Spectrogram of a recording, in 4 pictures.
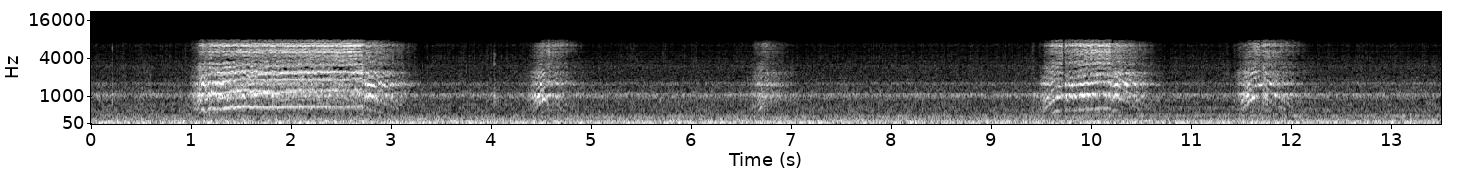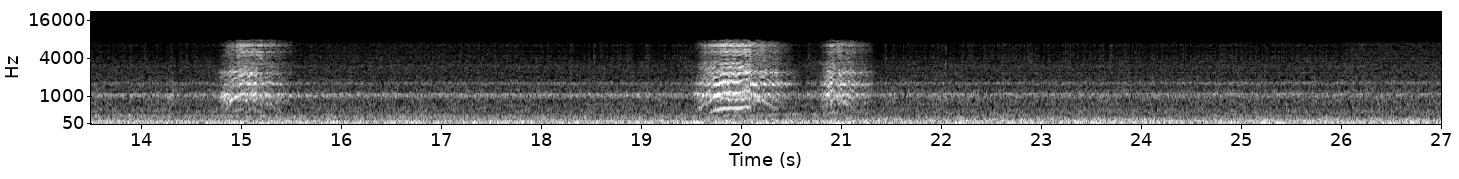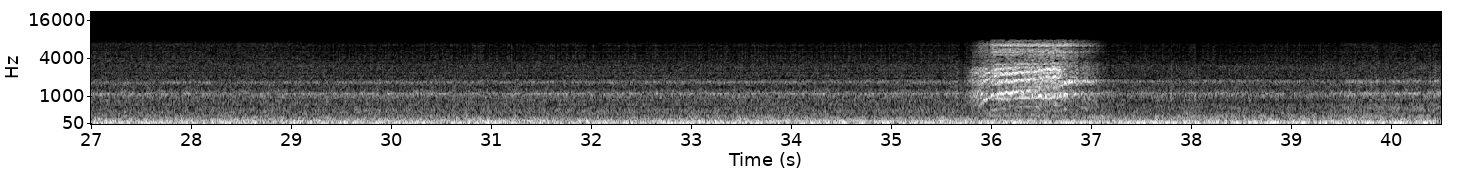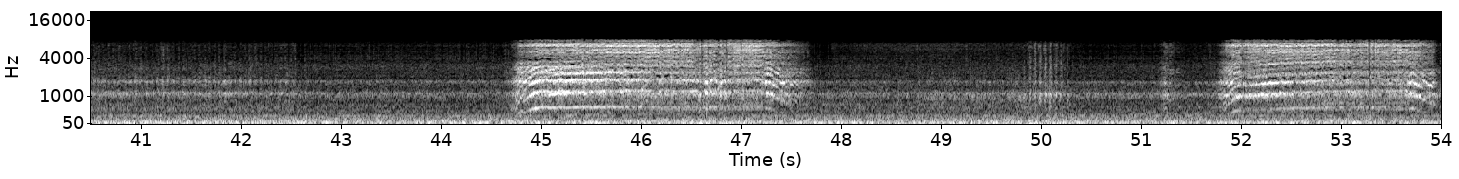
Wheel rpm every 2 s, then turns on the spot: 60, 70, 10, 0, 20, 40, 0, 20, 0, 20, 20, 0, 0, 0, 0, 0, 0, 10, 50, 0, 20, 10, 80, 110, 10, 20, 130.
2-4 14-16 40-44 48-50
